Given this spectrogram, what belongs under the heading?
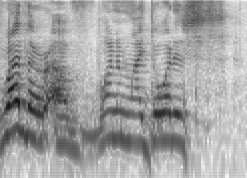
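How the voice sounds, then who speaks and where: A woman's dark, mellow voice with vocal fry, lively intonation and a very slow pace. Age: 80s+. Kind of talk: interview answer. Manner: hesitant, slow.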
